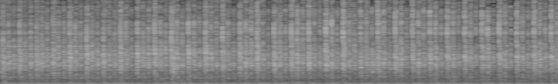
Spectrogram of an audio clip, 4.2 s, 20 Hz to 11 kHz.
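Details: Maruti Suzuki Omni van after the new battery and charging repair: steady low idle with an even beat around four a second and no misses; engine running smoothly, charging about 14 V as original spec.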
